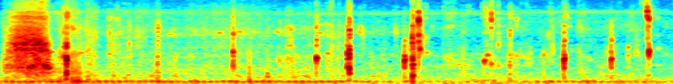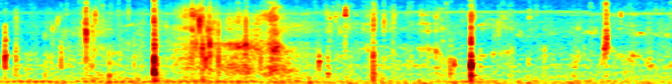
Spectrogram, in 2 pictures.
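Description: Irregular small clicks and brief crunching rustles, a few each second, over a faint steady low hum.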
